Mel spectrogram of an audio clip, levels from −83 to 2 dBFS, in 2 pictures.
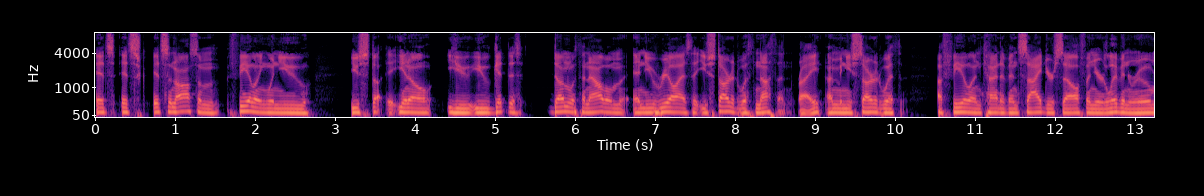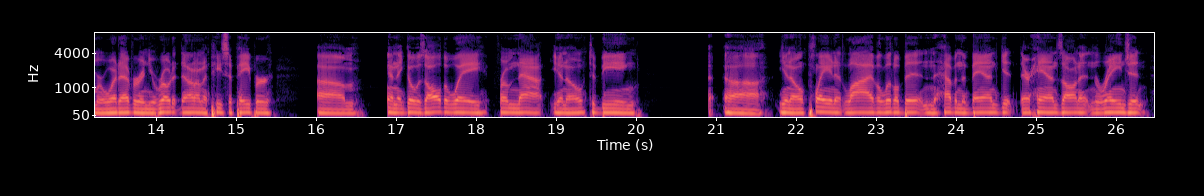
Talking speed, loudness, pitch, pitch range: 205 wpm, -24 LUFS, 110 Hz, 105-115 Hz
